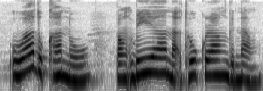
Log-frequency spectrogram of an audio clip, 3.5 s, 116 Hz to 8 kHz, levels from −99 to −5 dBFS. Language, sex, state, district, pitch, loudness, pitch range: Garo, female, Meghalaya, West Garo Hills, 235 Hz, -13 LUFS, 205-245 Hz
